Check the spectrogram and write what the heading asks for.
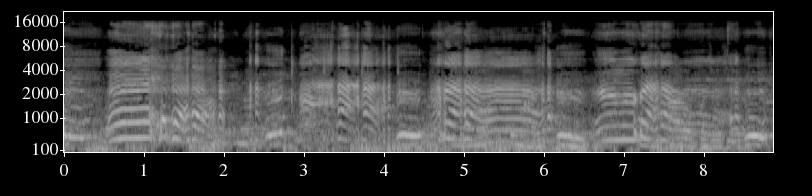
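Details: Loud, repeated wails from a baby girl during a blood test, with adults talking in the background telling others not to press too hard; infant crying.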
